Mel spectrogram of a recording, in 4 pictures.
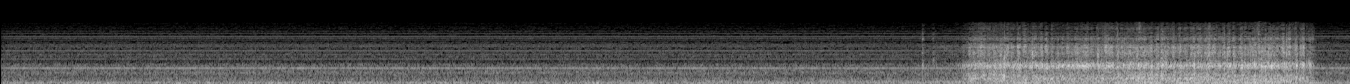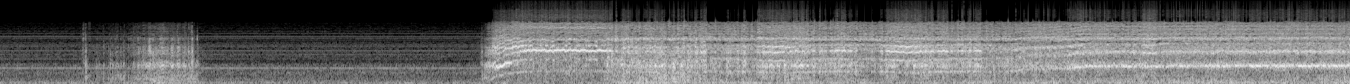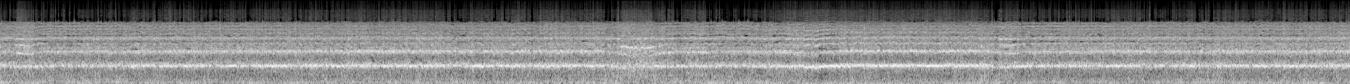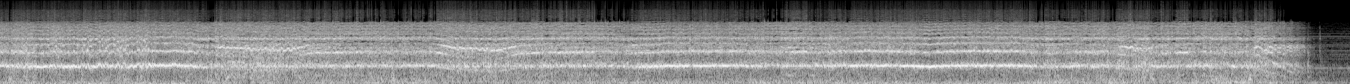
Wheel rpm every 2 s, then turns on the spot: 0, 0, 0, 0, 0, 30, 20, 10, 0, 100, 160, 160, 220, 230, 230, 230, 230, 230, 230, 230, 210, 210, 220, 230, 230, 230, 140.
10-16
